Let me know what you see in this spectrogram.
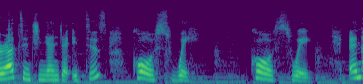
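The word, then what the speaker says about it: khoswe: Okay, so a rat in Chinyanja, it is Koswe. Koswe. And how do we spell it?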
